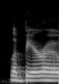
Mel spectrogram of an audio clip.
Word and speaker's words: libero: She does the libero or libra depending on how you say it. Um you know different people say different way tracking and scoreboard tracking.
